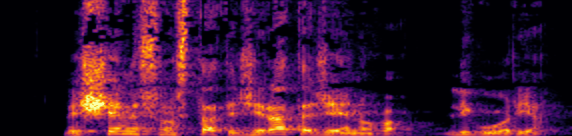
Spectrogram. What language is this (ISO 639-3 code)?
ita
